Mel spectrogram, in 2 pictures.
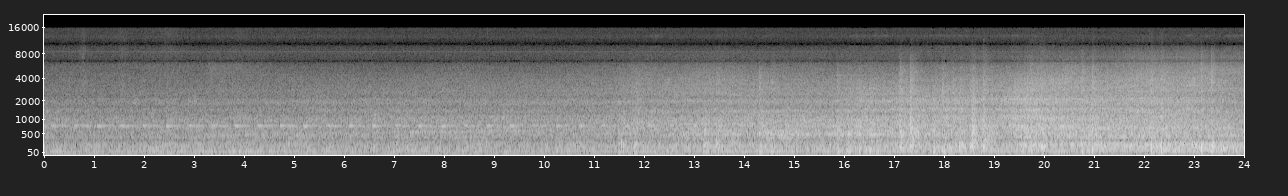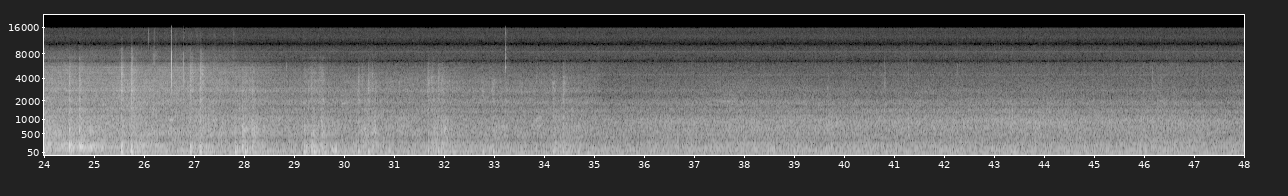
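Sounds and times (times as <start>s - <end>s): railcar wheels clacking: 0.0s - 35.1s.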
